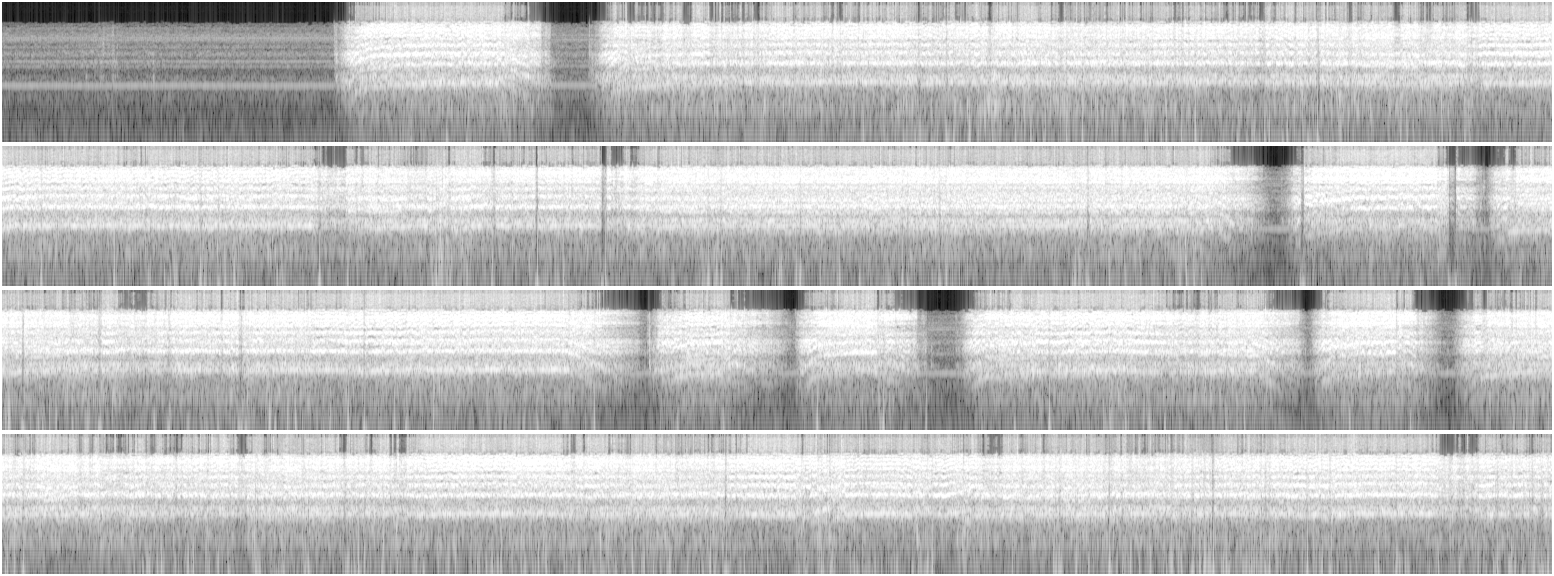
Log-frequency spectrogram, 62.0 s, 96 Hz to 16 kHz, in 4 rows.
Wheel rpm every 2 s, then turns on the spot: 0, 140, 120, 230, 230, 230, 210, 220, 220, 220, 220, 210, 210, 120, 150, 220, 230, 200, 70, 90, 200, 130, 140, 230, 230, 230, 220, 220, 220, 230, 230.
42-44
